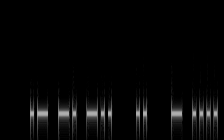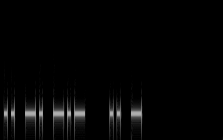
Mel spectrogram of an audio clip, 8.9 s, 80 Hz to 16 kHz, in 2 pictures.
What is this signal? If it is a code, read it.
Morse code, heard as a keyed tone, about 17 wpm, 700 Hz. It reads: AND I THINK IT
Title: Speed-Racing - Sets of 4 Words 17wpm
